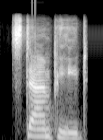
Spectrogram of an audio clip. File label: "stampede", Indian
